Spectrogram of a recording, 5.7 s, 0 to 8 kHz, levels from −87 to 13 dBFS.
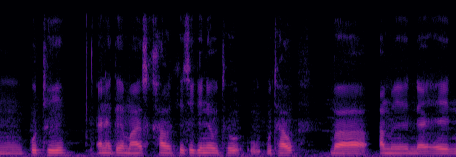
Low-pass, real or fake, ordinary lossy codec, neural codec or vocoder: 7.2 kHz; real; none; none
